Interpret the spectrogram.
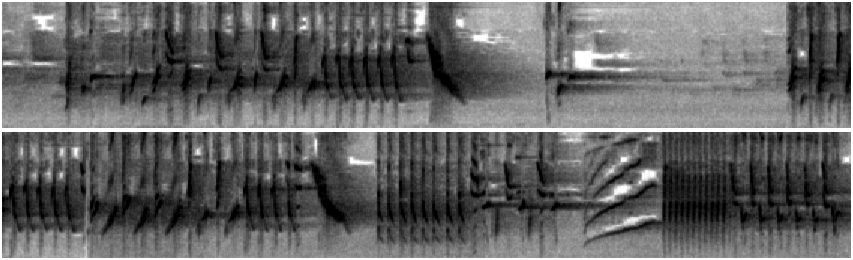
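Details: European goldfinch in the Wedani song style, recorded for teaching young goldfinches. Long bursts of rapid twittering trills and slurred whistles are split by a quiet gap. Near the end come downward-swooping notes and a harsh, buzzy stretch.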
